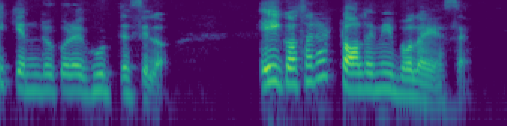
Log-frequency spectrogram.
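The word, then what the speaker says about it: Ptolemy: করে ঘুরতেছিল এই কথাটা টলেমি বলে গেছে। টলেমির বানানটা পি দিয়ে শুরু। বাট উচ্চারণটা হচ্ছে টলেমি।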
